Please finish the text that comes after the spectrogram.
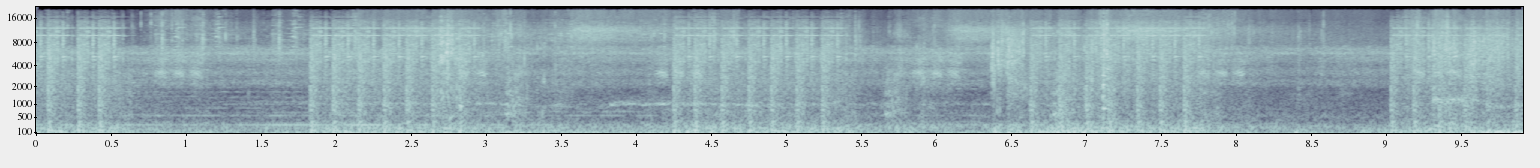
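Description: A Mark 5 turret in the video game Fallout 3 fires continuous rapid bursts, a dense, loud rattle of gunfire layered with clanking and echoing impacts that keeps going without a break.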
